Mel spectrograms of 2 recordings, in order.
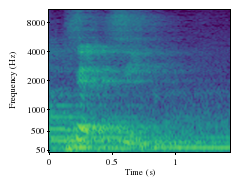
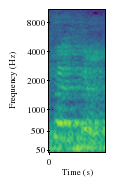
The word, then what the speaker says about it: tsetse: The English dictionary pronounced it as sepsi. The African in me is too sassy, so I'm going to say tsetse fly. That's exactly what it is, a tsetse fly.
